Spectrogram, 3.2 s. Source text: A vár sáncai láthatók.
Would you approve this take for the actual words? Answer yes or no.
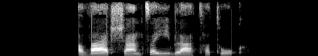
yes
